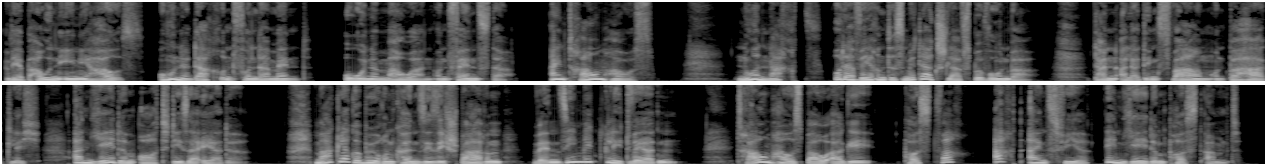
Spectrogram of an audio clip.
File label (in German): Werbung Dynamisch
